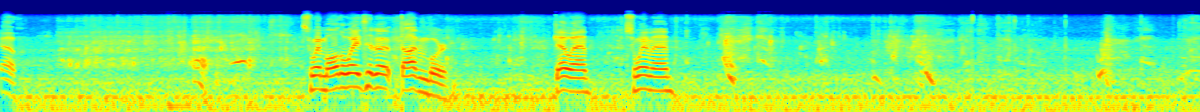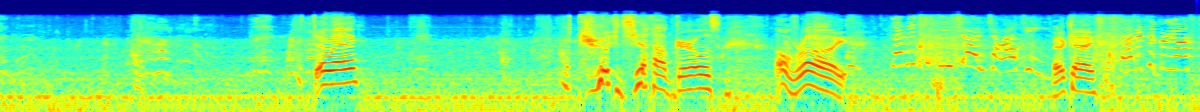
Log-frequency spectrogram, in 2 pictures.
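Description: Water splashes as children swim.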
